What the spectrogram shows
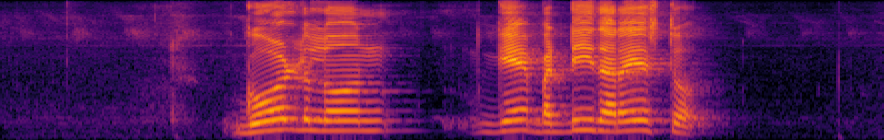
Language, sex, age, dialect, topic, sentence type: Kannada, male, 25-30, Coastal/Dakshin, banking, question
